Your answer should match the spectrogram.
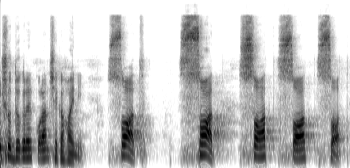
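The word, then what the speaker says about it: صاد: সৎ সৎ সৎ সৎ সৎ, সৎ কোথা থেকে উচ্চারণ হয়, কিভাবে উচ্চারণ করতে হবে? সৎ অর্থাৎ শক্তি দিয়ে জিহ্বার আগাটা উপরে নিচে 2টি দাঁতের আগাতে লাগাবেন। সৎ সৎ সৎ সৎ এভাবে উচ্চারণ করবেন, না হলে সঠিক উচ্চারণ হবে না।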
